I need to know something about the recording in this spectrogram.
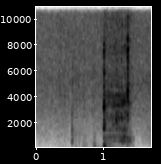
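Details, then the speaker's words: Mercedes 722.6 (Chrysler NAG1) transmission overhaul, clutch assembly: L-shaped snap ring pushed down with a spigot tool/PVC pipe gives a single sharp metallic click, then quiet; snap ring correctly seated. "i'm going to take my spigot tool or pvc pipe and push down it listen for it to click"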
